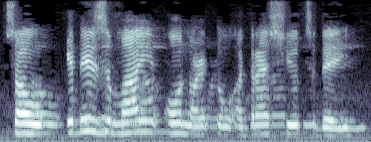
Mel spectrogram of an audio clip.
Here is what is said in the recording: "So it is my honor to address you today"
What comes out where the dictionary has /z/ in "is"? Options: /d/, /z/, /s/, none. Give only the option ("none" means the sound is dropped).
/z/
